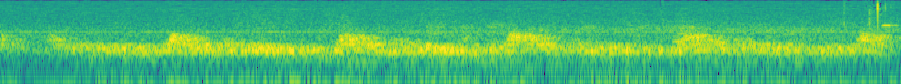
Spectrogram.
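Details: Renal artery Doppler in a patient asked to hold breath: rhythmic whooshing flow pulses, about five in four seconds, sharp upstroke, continuous diastolic flow; described as very much normal.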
